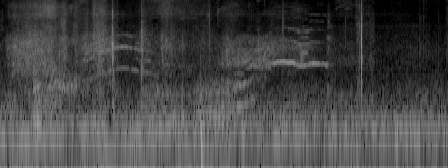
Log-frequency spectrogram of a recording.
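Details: Village kittens fighting on roof tiles at night: several thin, faint wailing mews that rise and fall in pitch, scattered across the recording over a steady low hum with sharp clicks and knocks.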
